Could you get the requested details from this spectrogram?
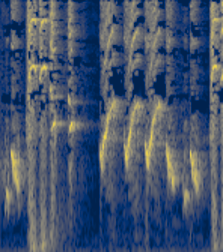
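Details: Fast, powerful song of a young white-rumped shama just past juvenile plumage: crisp upslurred and downslurred whistles in quick succession, with harsh clicking bursts and a brief pause.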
